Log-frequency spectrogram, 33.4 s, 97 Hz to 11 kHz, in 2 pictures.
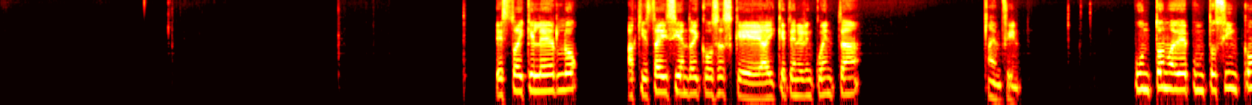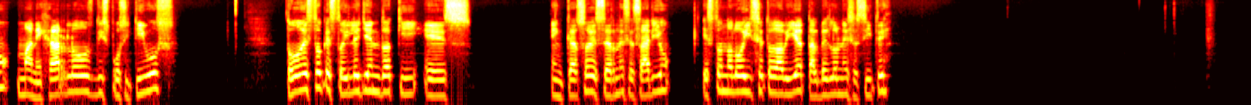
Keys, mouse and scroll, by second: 1.1-2.0 scroll down 1, 2.0-4.4 scroll down 1, 4.4-5.6 scroll down 1, 5.6-6.9 scroll down 1, 6.9-9.3 scroll down 1, 9.3-10.6 scroll down 1, 10.6-14.2 scroll down 1, 14.2 click, 28.6-29.2 scroll down 1, 29.2-30.0 scroll down 1, 30.6-32.0 scroll down 1, 32.0 scroll down 1, 32.1 click, 32.7-33.3 scroll down 1.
